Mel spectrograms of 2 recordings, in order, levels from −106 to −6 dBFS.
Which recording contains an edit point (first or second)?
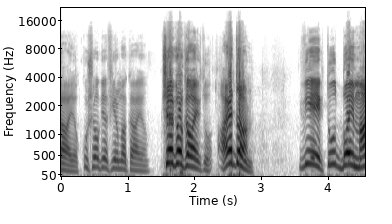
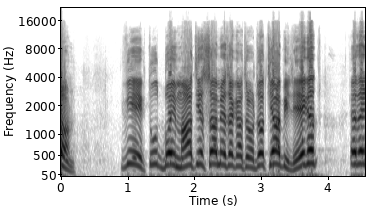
first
